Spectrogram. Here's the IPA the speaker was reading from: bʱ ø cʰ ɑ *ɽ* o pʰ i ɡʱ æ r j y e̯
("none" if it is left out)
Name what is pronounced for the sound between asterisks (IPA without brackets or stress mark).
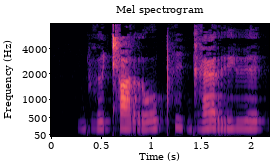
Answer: r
